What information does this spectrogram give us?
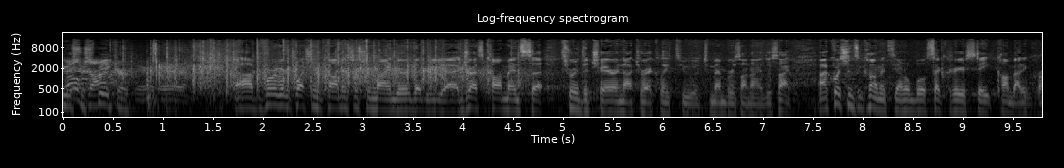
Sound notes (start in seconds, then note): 5.5 applause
